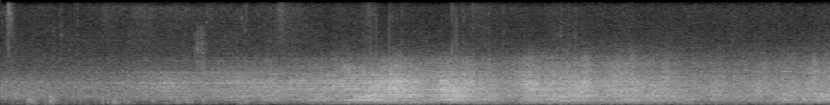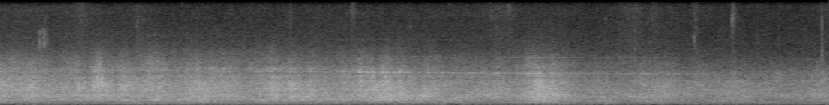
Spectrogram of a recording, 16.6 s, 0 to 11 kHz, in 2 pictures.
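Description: Boeing 737-800's CFM56-7B turbofan engines at takeoff thrust as the airliner lifts off and climbs away, a loud, rumbling jet noise. It is loudest about four seconds in and eases only a little as the plane climbs.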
